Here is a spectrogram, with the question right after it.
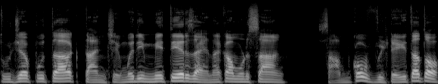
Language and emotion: Goan Konkani, disgusted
